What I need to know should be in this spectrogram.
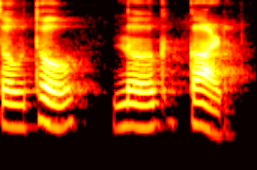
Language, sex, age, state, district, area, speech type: Goan Konkani, female, 18-30, Goa, Canacona, rural, read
